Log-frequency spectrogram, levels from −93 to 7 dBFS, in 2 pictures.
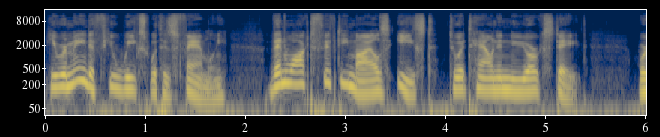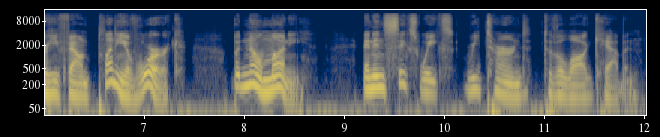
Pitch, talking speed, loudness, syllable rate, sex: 140 Hz, 190 wpm, -19 LUFS, 5.4 syllables/s, male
